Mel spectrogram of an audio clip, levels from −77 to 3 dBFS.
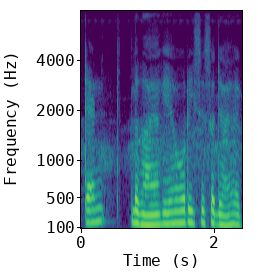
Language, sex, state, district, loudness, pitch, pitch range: Hindi, male, Uttar Pradesh, Shamli, -17 LUFS, 155 Hz, 135-165 Hz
